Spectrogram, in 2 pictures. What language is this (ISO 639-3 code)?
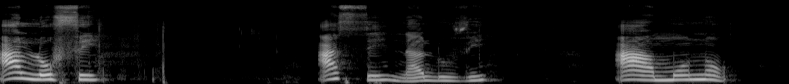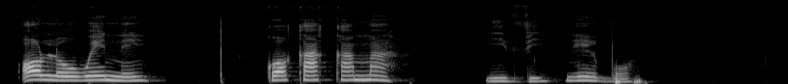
kpo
